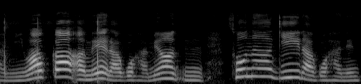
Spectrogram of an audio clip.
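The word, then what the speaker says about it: あめ: 자, 일본어로 비라고 하는 비, 우리 하늘에서 내리는 비에 해당되는 그러한 단어인데, 자, 발음을 조심을 해야 돼요. 왜냐하면 제가 지금 읽을 때 아메라고 읽었는데요. 이 표현이 예를 들어서 아메라고 해서 뒤에 액센트가 갈 경우에는 자, 하늘에서 내리는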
